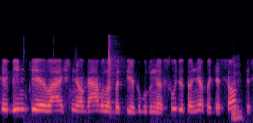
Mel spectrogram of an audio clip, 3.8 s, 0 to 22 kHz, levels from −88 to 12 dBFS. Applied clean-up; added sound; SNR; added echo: none; Thump, thud; 14 dB; none.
